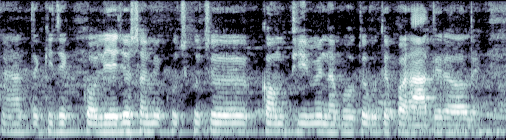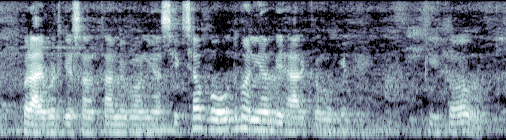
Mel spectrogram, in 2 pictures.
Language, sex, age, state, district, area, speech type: Maithili, male, 30-45, Bihar, Sitamarhi, urban, spontaneous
